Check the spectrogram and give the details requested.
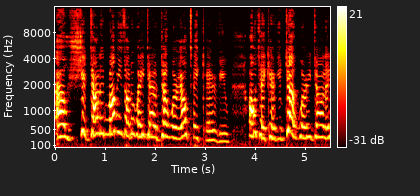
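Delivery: high, loud English voice. Retelling a phone call from Sharon Osbourne: imitating Sharon Osbourne's English voice. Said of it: "a tiny little English voice".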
